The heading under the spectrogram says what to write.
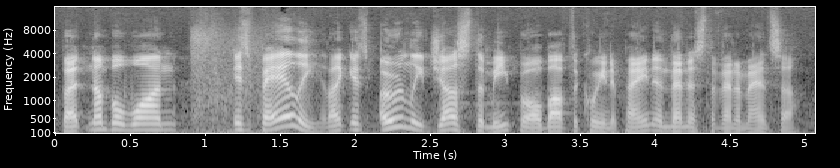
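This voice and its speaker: A man doing live esports play-by-play commentary, excitable and rising to shouts at big plays. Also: on the high side, fast.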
